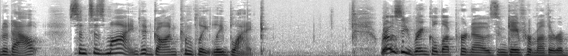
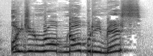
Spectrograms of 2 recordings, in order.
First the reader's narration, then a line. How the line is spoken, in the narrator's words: Robbie blurted out frantically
